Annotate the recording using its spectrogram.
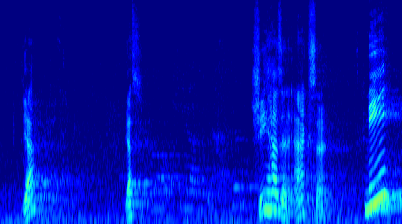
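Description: A woman speaks with animation in a large echoing hall.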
